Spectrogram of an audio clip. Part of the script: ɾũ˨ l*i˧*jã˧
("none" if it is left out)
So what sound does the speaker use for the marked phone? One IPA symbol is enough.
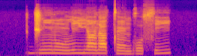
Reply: i˧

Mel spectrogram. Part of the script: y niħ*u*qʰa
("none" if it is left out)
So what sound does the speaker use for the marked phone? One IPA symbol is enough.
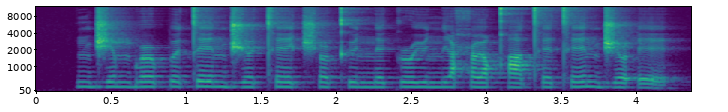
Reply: ø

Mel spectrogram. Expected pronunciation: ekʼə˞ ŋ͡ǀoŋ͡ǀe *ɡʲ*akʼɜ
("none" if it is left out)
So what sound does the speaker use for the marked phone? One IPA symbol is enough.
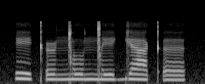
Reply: ɡʲ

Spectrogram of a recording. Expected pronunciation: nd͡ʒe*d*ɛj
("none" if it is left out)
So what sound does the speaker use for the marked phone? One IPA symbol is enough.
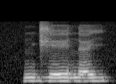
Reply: n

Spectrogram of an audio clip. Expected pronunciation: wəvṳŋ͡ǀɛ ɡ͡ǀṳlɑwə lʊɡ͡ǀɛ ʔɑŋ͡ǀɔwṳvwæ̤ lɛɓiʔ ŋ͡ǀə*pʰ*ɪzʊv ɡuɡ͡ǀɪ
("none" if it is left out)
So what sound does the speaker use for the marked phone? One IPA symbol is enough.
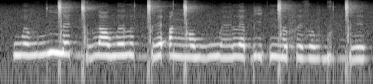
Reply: f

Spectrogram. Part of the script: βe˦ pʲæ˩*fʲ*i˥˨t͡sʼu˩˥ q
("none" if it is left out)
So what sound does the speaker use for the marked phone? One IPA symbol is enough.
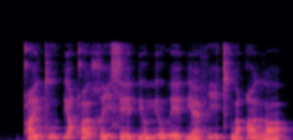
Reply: f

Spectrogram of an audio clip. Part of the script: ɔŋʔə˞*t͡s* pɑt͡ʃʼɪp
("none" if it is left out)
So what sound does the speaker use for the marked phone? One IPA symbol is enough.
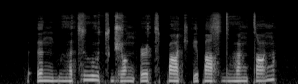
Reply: t͡s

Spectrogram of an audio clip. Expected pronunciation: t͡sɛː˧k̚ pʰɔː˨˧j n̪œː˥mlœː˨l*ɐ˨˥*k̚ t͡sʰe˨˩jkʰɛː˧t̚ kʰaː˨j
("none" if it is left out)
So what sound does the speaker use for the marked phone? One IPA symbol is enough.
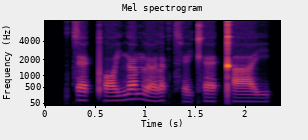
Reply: ɐ˧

